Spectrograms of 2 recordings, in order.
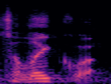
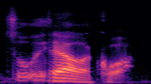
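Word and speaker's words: Tahlequah: raises red Angus cattle on his farm outside Tiqua. Is that how you pronounce it? Taloqua.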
